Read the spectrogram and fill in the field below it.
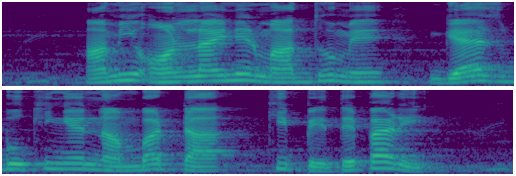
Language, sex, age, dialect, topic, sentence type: Bengali, male, 18-24, Standard Colloquial, banking, question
